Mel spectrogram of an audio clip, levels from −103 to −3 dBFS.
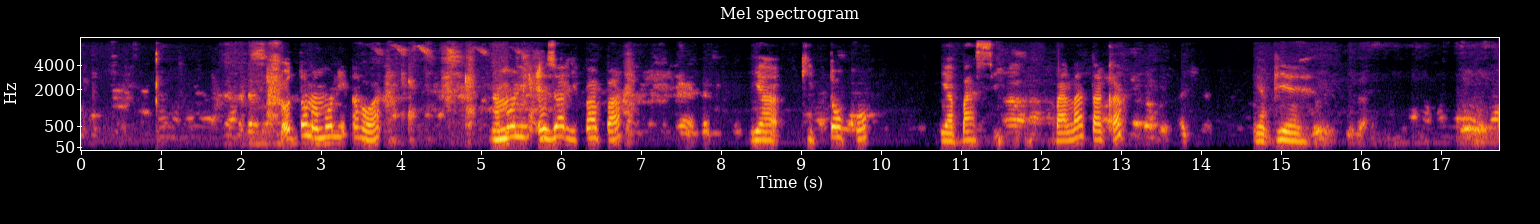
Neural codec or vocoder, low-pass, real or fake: vocoder, 44.1 kHz, 128 mel bands every 512 samples, BigVGAN v2; 7.2 kHz; fake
